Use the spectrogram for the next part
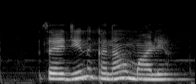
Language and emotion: Russian, positive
